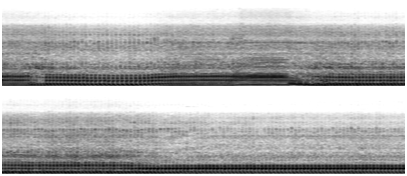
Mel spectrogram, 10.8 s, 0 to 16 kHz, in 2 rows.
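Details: Suzuki DRZ400S single-cylinder idling with a quick, light ticking over the exhaust thump plus one brief rev, just after replacing the cam chain and cam chain guides.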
